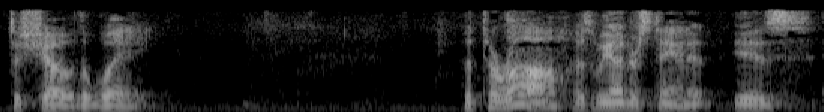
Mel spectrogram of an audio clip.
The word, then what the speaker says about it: Torah: Some pronounce it Torah. Most lexicons put the syllable on the accent on the second syllable, Torah.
